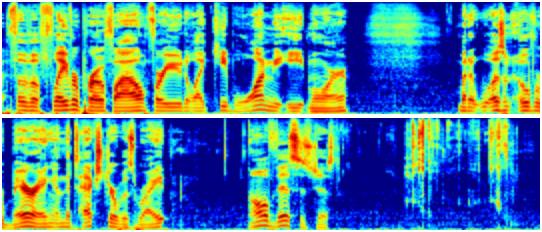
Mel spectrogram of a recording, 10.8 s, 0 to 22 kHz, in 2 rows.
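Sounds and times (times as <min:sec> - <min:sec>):
speech: 0:00.1 - 0:03.6, 0:04.6 - 0:07.2, 0:07.8 - 0:08.8
crisp crunching bites on a crispy taco: 0:08.7 - 0:10.7
quieter chewing: 0:08.7 - 0:10.7.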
